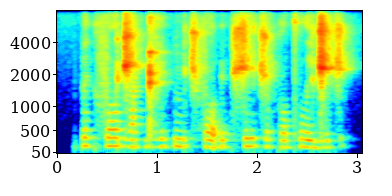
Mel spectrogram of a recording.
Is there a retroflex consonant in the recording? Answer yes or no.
yes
